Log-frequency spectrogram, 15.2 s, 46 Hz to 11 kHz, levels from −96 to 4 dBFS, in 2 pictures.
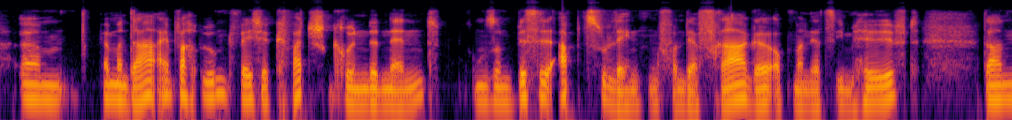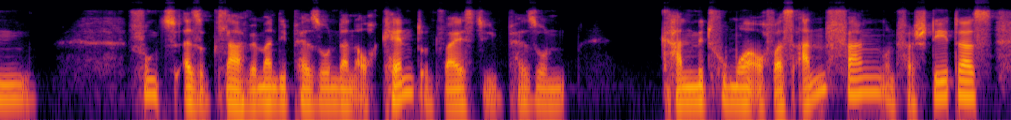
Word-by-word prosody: Ähm, 115 -2 -1 0.2
wenn 120 - -1
man 115 -2 +1
da 140 - +4
einfach 140 -2 +1
irgendwelche 130 -6 -1
Quatschgründe 95 -1 +1
nennt, 95 +9 -2 0.2
um 110 - -6
so 110 - -1
'n 105 -1 -7
bisschen 130 +4 +2
abzulenken 90 +2 +1
von - - -7
der - - -1
Frage, - - +5
ob - - -3
man 85 0 -4
jetzt 85 0 -5
ihm 95 -3 -9
hilft, 105 - 0 0.5
dann 120 0 -1 0.7
funktz 145 -1 0
also, 100 -3 +1
klar, 100 -3 +1
wenn 95 - -3
man 100 0 +1
die 100 - -4
Person 100 +1 -2
dann 95 -1 -2
auch - - -5
kennt 160 +1 +2
und 100 0 -14
weiß, 95 +1 +1
die - - -8
Person 95 0 -7 0.7
kann 95 +3 +1
mit 110 +1 -1
Humor 105 -1 +2
auch - - -3
was - - +2
anfangen 165 - 0
und - - -11
versteht 135 +2 +1
das, 135 -1 +5
105 Hz, 180 wpm, -23 LUFS, 95-125 Hz, 0.7 s, Frage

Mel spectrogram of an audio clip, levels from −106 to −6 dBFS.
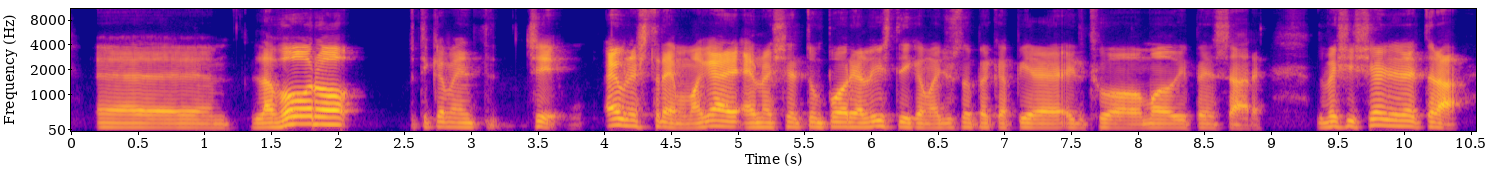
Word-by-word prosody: ehm, 110 -3 -3
lavoro 190 - +5 0.3
praticament 120 -1 -7 0.2
ci - - -3
è - - +7
un 170 -2 +2
estremo, 115 -6 0
magari, 135 +5 +6
è 115 - +1
una 120 0 -1
scelta 120 0 -7
un 120 - -5
pò 130 +2 0
irrealistica 125 -1 -2
ma 105 0 -5
giusto 115 +2 -9
per 115 - -6
capire 110 -2 -3
il 105 -2 -9
tuo 105 -2 -3
modo 105 +1 -2
di 105 -1 -7
pensare; 105 -2 -6 0.3
dovessi 135 +4 -4
scegliere 155 -3 0
tra: - - +3
115 Hz, 150 wpm, -23 LUFS, 110-130 Hz, 0.3 s, è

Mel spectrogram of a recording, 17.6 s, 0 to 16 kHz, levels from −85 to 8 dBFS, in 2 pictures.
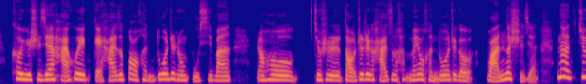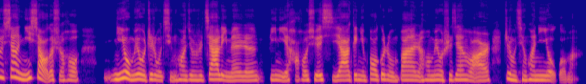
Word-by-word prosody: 课 245 -2 +3
余 220 -1 +5
时 215 0 -1
间 220 +1 +4
还 215 - +2
会 225 +1 +4
给 195 -3 -3
孩 190 0 -2
子 215 - +1
报 220 -2 -1
很 185 -3 -7
多 230 +2 +2
这 240 +1 0
种 195 -3 -2
补 165 -5 -8
习 175 +3 -8
班， 180 -1 0 0.3
然 195 -1 -3
后 200 -3 0 0.3
就 210 -2 0
是 200 -3 0
导 175 -1 0
致 225 +5 +1
这 225 - +4
个 210 - -2
孩 180 -2 -2
子 210 +2 -5
很 215 +2 -8
没 205 0 -3
有 225 - 0
很 205 -4 -6
多 205 +1 -1
这 210 - -2
个 180 -3 -3 0.2
玩 175 +7 +3
的 250 - +5
时 240 - -4
间， - - -10 0.3
那 325 0 +4
就 310 +3 0
像 300 -3 +3
你 220 +5 +4
小 290 - +3
的 195 - 0
时 200 -2 -7
候， 185 -1 -4 0.3
你 220 +2 +1
有 270 0 +8
没 210 +1 +2
有 220 -2 +4
这 220 +3 0
种 195 -3 -1
情 175 0 -8
况？ 205 0 -1
就 195 0 -2
是 195 - -2
家 220 +3 +5
里 205 -3 +1
面 175 +1 -1
人 180 0 -3
逼 205 - -4
你 175 -3 -2
好 175 -2 -7
好 195 +2 -3
学 200 -1 +2
习 200 -4 -5
呀， 190 +1 +5
给 205 - 0
你 200 -2 -3
报 210 +4 -1
各 220 - +1
种 180 -4 -3
班， 195 0 +2
然 175 0 -2
后 200 - -2
没 195 +1 -1
有 200 - 0
时 200 +2 -4
间 205 0 0
玩 175 -3 -1
儿， 175 +2 +3 0.2
这 260 - -2
种 205 - +2
情 195 +1 -4
况 200 0 0
你 195 0 +1
有 190 -1 -1
过 - - -11
吗？ - - -14
200 Hz, 305 characters per minute, -20 LUFS, 185-220 Hz, 0.3 s, 有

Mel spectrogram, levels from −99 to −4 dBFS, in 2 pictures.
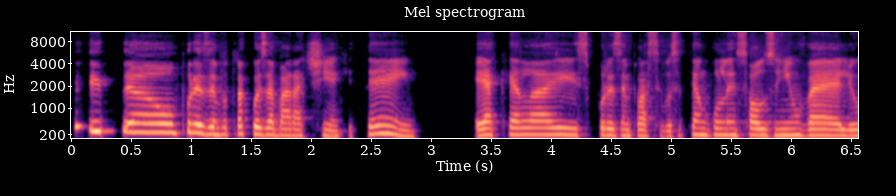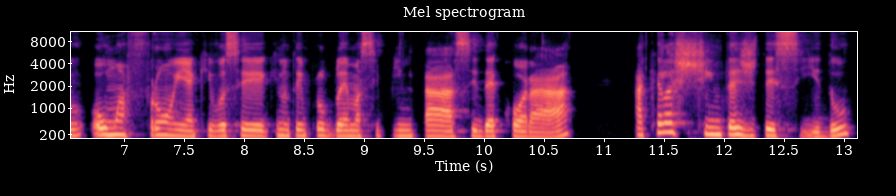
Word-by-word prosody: Então, 275 -4 +4
por 270 +1 0
exemplo, 215 -4 +5
outra 225 +2 -2
coisa 215 -3 +2
baratinha 180 -2 -3
que 155 - -15
tem, 220 -9 0 0.5
é 185 - +5
aquelas 205 0 0
por 195 -1 -4
exemplo, 180 -1 -3
ah, - - -5
se 175 -1 -14
você 155 +3 -8
tem 200 +3 -3
algum 200 0 -3
lençolzinho 190 -1 -1
velho 180 -1 +1
ou, - - +4
uma 200 0 +3
fronha 185 -5 -2
que 170 - -8
você, 165 0 0
que 165 +3 -10
não 175 - -1
tem 170 0 -3
problema 170 -3 -1
se 165 +2 -8
pintar, 165 -2 0
se 155 +2 -3
decorar, 155 - +1 0.5
aquelas 275 0 +1
tintas 210 -5 +3
de 175 - -5
tecido 175 0 0
185 Hz, 165 wpm, -25 LUFS, 170-205 Hz, 0.5 s, exemplo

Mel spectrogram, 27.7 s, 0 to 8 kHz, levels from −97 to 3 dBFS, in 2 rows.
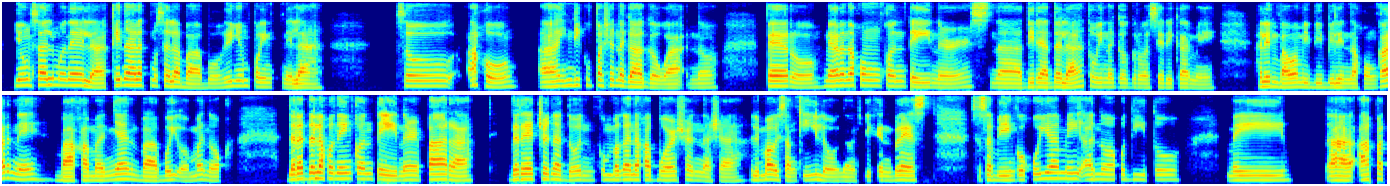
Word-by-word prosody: yung 195 +1 -1
salmonella 200 -8 +2
kinalat 200 +3 +3
mo 185 - -2
sa 180 - +1
lababo 130 -4 -1
yun 180 +3 -2
yung 185 - -17
point 150 -2 -3
nila. 125 0 -1 0.7
So 180 0 -2 0.2
ako, 165 -3 -2 0.2
ah, 160 +2 +2
hindi 195 +3 -2
ko 200 - -14
pa 200 - +2
siya 200 - -2
nagagawa, 140 -7 0
'no. 135 +2 -10 0.5
Pero 155 -6 +3
meron 185 +2 +4
akong 190 -1 -3
containers 150 -4 0
na 135 -1 -1
dinadala 145 0 +1
tuwing 150 -3 -5
naggo-grocery 135 -1 -4
kami. 125 -3 -6 0.4
Halimbawa 150 -3 +3
may 145 - -4
bibilhin 140 -1 -4
akong 125 0 -7
karne, 170 -3 +1
baka 130 0 +2
man 140 +1 -2
yan 170 -2 +1
baboy 135 +3 0
o - - -5
manok 135 -3 -5 0.6
dala-dala 190 +4 +7
ko 195 - +1
na - - +5
'yong 190 - -4
container 155 -5 +3
para 155 -5 +3 0.4
diretso 175 +2 +4
na 175 - +2
dun 145 +1 -4
kumbaga 160 0 0
naka 155 -1 +1
portion 150 +1 -1
na 125 - -4
siya. 125 0 -4
Halimbawa 155 +2 +2
isang 130 -1 -1
kilo 145 -4 -2
ng 125 -1 -8
chicken 140 -1 -6
breast 150 -1 +4 0.4
sasabihin 145 -2 +2
ko, 155 - -2
"Kuya 195 +3 0
may 190 -3 -2
ano 165 +1 -3
ako 165 0 -10
dito 160 -1 -9 0.5
may, 150 0 +1 0.4
ah, 140 0 +5
apat 175 +2 +1
155 Hz, 150 wpm, -23 LUFS, 140-175 Hz, 0.7 s, dala-dala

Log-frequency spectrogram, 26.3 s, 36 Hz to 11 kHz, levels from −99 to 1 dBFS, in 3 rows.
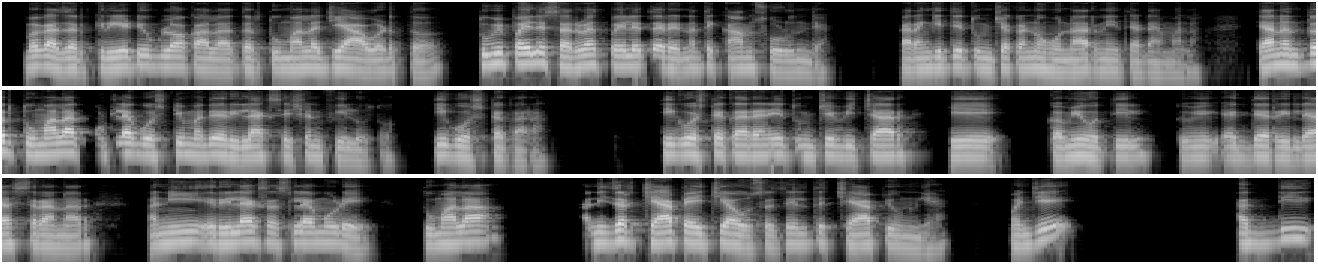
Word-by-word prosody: बघा, 140 +1 +5
जर 125 +1 +1
creative 135 +3 +1
block 135 -1 +1
आला 115 -2 +2
तर 125 -3 -1
तुम्हाला 125 +1 0
जे 130 - +3
आवडतं, 110 -3 0 0.3
तुम्ही 160 +3 +3
पहिले 170 +1 +7
सर्वात 145 0 +3
पहिले 140 0 +3
तर 140 -2 +4
आहे 120 - +2
ना, 120 +2 -5
ते - - -2
काम 125 0 -3
सोडून 105 -5 -6
द्या. 95 -1 -13 0.5
कारण 120 +1 -1
की 130 - -1
ते 135 - +3
तुमच्याकडनं 125 0 -2
होणार 110 0 -1
नाही 110 -1 -6
त्या 100 - -6
टायमाला. 95 +1 -11 0.4
त्यानंतर 155 +4 +5
तुम्हाला 145 +2 +6
कुठल्या 150 -1 +2
गोष्टीमध्ये 135 0 0
रिलॅक्सेशन 120 0 -1
फील 105 -3 -6
होतं 95 +2 -13 0.3
ती 135 - -1
गोष्ट 115 -1 -3
करा. 95 -6 -7 0.8
ती 140 - +1
गोष्ट 140 0 +1
केल्याने 130 +1 +3
तुमचे 125 +1 -3
विचार 125 +1 +1 0.3
हे 120 0 0 0.6
कमी 115 +3 0
होतील 120 0 -3 0.2
तुम्ही 115 0 -6
एकदा 115 +2 0
रिलॅक्स 115 +2 -1
राहणार 110 -2 -1 0.4
आणि 135 +3 -1
रिलॅक्स 140 +2 +4
असल्यामुळे 135 -1 0 0.4
तुम्हाला 130 +4 +3 0.7
आणि 135 +2 -3
जर 160 0 +6
चहा 140 0 +9
प्यायची 135 -1 +1
हौस 110 -5 +1
असेल 125 +3 -6
तर 135 - -3
चहा 120 0 +3
पिऊन 110 -3 -6
घ्या. 95 +2 -13 0.5
म्हणजे 120 +9 -1 1.2
अगदी 135 +8 -4
125 Hz, 150 wpm, -24 LUFS, 115-135 Hz, 1.2 s, चहा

